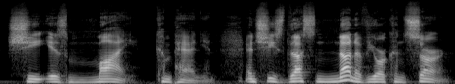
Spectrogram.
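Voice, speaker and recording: Man playing a slow-talking, haughty, possessive emperor. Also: medium pitch, expressive, sharp tone. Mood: jealous, commanding. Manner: haughty, purring, condescending, deliberate. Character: snobby possessive male emperor, indulgent and menacing. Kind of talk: intimate scripted romantic audio roleplay.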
